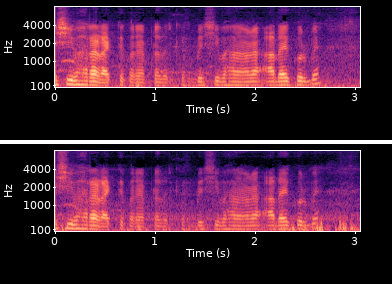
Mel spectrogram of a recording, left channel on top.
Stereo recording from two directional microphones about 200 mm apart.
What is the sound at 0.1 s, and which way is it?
Speech, 5° right (ahead or behind).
